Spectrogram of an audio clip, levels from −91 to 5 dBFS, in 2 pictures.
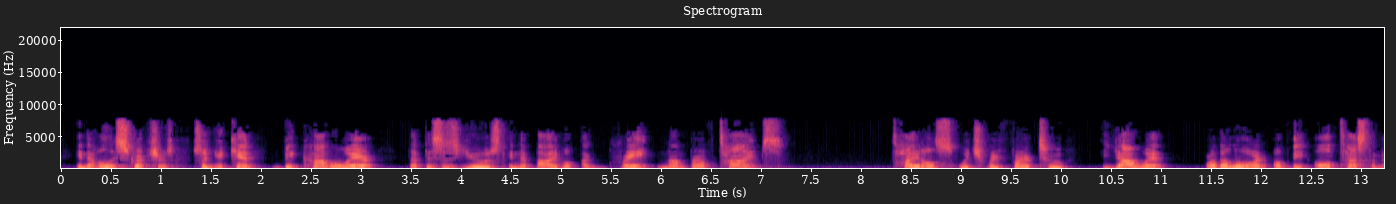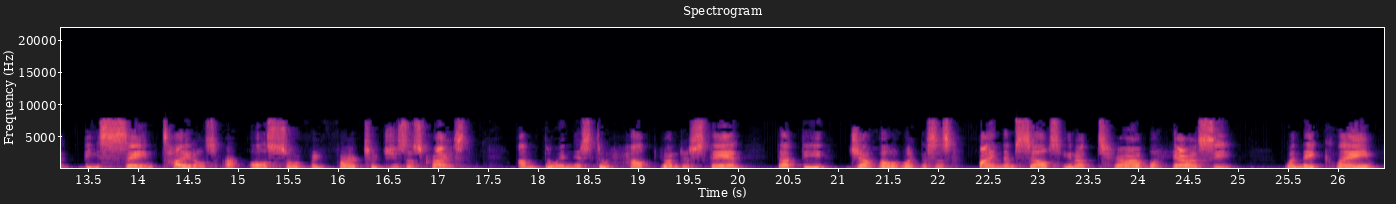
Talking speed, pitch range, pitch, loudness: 140 wpm, 150-190 Hz, 165 Hz, -25 LUFS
